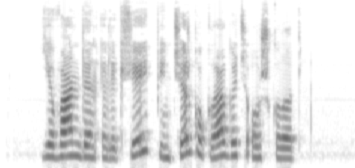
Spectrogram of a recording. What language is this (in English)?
Mari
